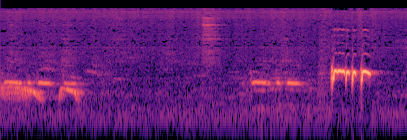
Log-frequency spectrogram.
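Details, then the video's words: Zebra dove of local stock used as a lure for catching wild birds. Low, breathy coos are followed by a sharp, loud, ringing phrase of quick pulsed notes near the end. "perkutut lokal gacor pancingan ampuh suara keras kecil cocok untuk pikat lawan"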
